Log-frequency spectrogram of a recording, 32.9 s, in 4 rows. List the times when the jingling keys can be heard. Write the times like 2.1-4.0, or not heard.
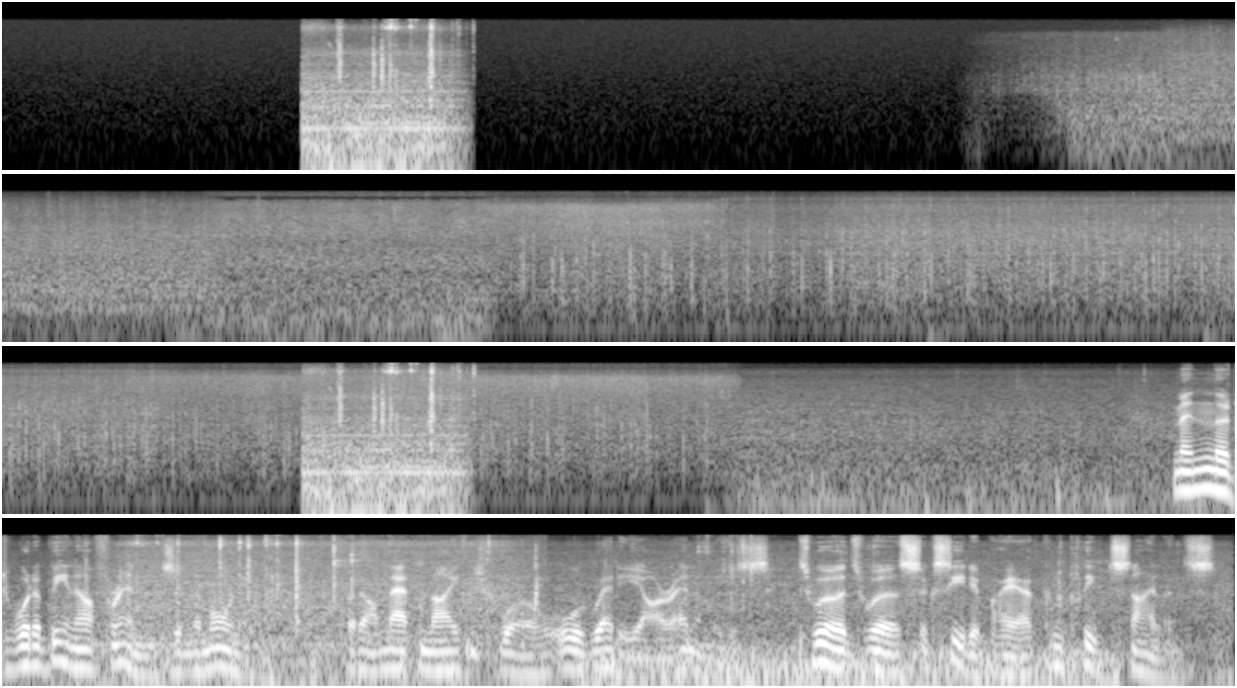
2.0-3.2, 18.4-19.6, 24.9-27.0.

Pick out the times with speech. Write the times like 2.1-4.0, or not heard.
24.2-32.8.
